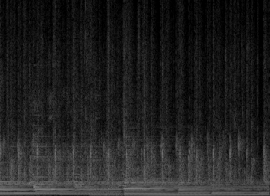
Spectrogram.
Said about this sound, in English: If you believe it, just say amen with your hand clap.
